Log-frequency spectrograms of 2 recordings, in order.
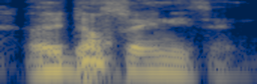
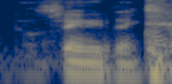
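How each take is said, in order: First: Said in the usual way. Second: Much softer, hushed repeat. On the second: Retold or imitated. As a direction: drop it to a hush. Head shop guy hushing Bobby.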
